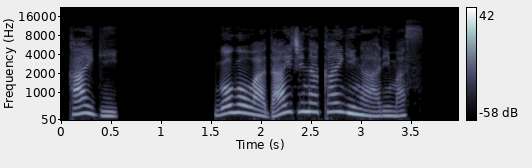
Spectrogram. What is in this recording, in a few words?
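Japanese word, japanese phrases; essential japanese phrases for your workplace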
